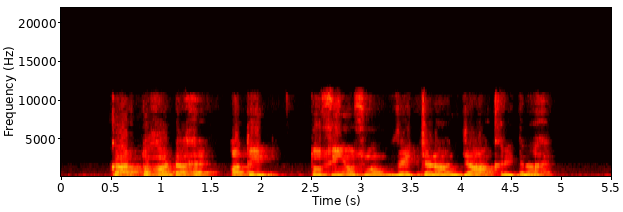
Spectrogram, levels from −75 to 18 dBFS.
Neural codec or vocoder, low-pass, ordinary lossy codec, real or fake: vocoder, 44.1 kHz, 128 mel bands every 512 samples, BigVGAN v2; 10.8 kHz; Opus, 32 kbps; fake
